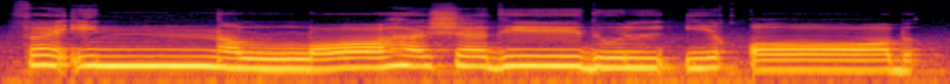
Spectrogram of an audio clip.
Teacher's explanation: عین آپ کا حلق سے ادا ہوگا، قاف پر ہے حروف مستعلیہ میں سے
